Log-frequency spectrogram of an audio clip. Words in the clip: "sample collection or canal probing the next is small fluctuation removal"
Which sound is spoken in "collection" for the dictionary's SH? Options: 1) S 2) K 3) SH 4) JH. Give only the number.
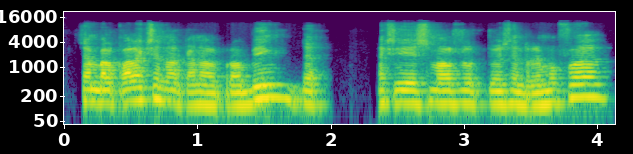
1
